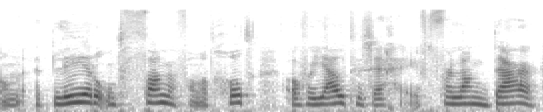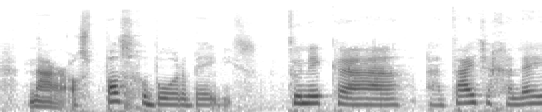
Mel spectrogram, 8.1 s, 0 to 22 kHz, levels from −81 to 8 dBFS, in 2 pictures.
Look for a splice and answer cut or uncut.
cut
